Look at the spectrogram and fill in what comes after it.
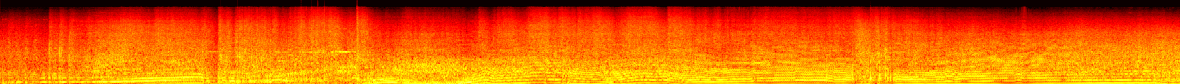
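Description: Rally car engine revving hard along the stage, its pitch climbing and dropping again and again through gear changes and lifts off the throttle.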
